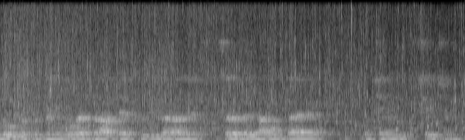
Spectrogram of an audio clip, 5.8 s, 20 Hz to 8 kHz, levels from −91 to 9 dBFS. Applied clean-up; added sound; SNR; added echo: none; Toilet flush; 11 dB; reverberation time 0.7 s.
